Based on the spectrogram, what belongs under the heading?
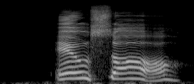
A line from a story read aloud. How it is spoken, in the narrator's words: cried the toad, crying afresh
